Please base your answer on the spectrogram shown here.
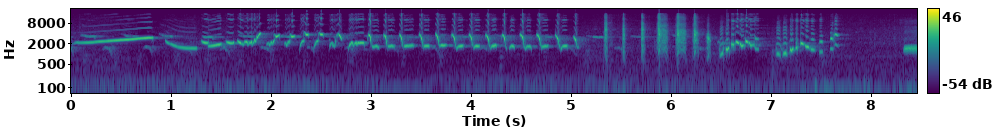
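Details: White-rumped shama singing competitively with tail flicking and continuous clicking: an upslurred whistle opens a fast run of repeated two-part whistled notes, then a burst of loud sharp clicks and a few twisting whistled phrases.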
